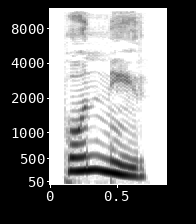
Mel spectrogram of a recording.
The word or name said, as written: ಪನಿನೀರು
